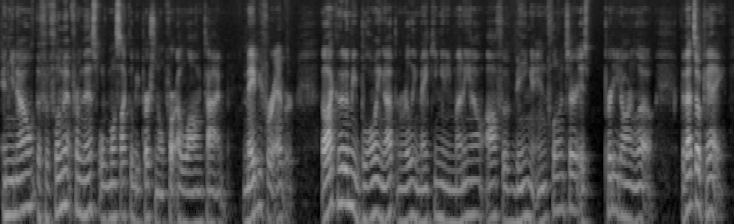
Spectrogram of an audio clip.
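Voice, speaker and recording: A man with an Oklahoma accent speaks very fast at a medium pitch. His intonation stays fairly even. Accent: small-town Oklahoma. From US South, southeast Oklahoma. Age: 20s. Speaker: finance blogger and YouTuber. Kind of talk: casual vlog monologue. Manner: halting, with repetitions.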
